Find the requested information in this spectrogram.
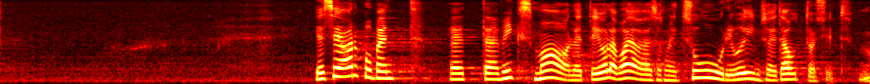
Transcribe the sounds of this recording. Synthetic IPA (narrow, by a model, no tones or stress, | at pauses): jɑse̞ːɑrɡ̥ume̞nt̪ːˑ | e̞t̪ːmiksmɑːle̞t̪ːe̞jo̞le̞vɑjɑɑjɑsɑɡune̞jd̪suːɾivɤjmsɑjd̪̥ɑwt̪ːˑo̞sḭd̪̥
